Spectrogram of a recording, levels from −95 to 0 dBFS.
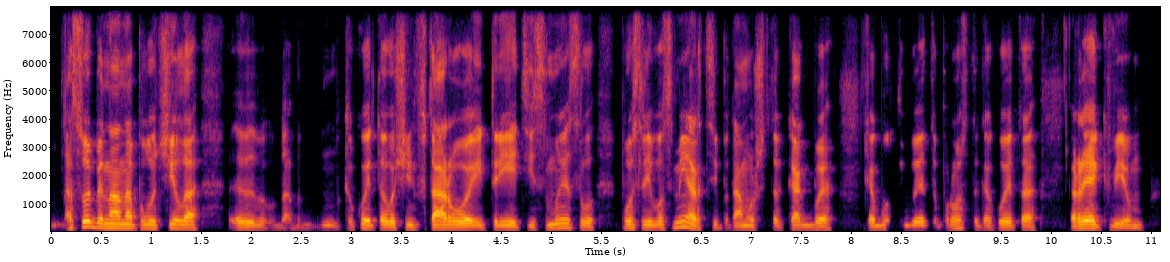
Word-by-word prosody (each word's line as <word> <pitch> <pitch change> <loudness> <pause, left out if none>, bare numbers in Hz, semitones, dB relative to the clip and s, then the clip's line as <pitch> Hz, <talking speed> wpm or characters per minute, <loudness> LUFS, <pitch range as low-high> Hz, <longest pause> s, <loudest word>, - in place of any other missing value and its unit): особенно 155 -7 +4
она 140 0 +4
получила, 130 -1 +1 0.3
э, 120 -1 0 0.2
да - - -11
п - - -24 0.2
м, 115 -3 -12
какой-то 125 +2 0
очень 120 -1 -1
2, 120 -6 +4
3 115 +2 -1
смысл 130 -4 -2 0.2
после 125 0 0
его 120 0 -1
смерти, 165 +7 +1
потому 105 +2 -4
что - - -9
как 120 0 -2
бы 110 -2 0 0.3
как 110 - -2
будто 135 - -11
бы 120 - -2
это 120 0 -5
просто 125 +3 -7
какой-то 125 -1 -2 0.3
реквием. 105 - +3
120 Hz, 140 wpm, -21 LUFS, 115-135 Hz, 0.3 s, особенно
